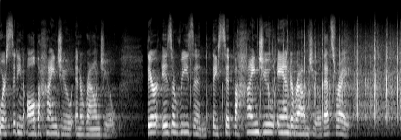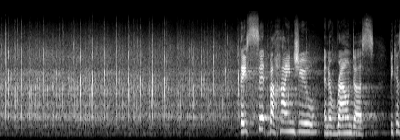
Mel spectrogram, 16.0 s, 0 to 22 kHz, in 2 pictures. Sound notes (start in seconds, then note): 7.3 applause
